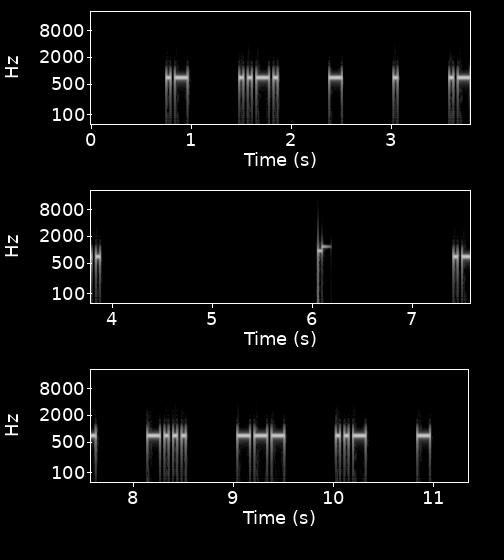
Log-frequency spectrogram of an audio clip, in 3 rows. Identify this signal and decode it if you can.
Morse code, heard as a keyed tone, about 27 wpm, spaced as for 13 wpm, 690 Hz. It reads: AFTER ABOUT
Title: 4x Character Spacing - Top 500 Words - 28wpm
